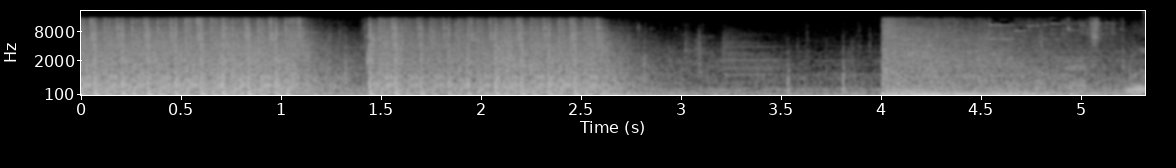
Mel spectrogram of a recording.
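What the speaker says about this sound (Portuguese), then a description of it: "Explodiu o ônibus" Loud, dense bursts of explosions and crackling gunfire in the game Contra: Rogue Corps, dropping briefly before a final heavy blast near the end as a bus explodes.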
